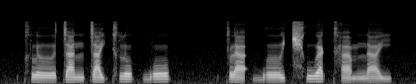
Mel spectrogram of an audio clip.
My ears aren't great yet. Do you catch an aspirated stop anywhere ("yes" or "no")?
yes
